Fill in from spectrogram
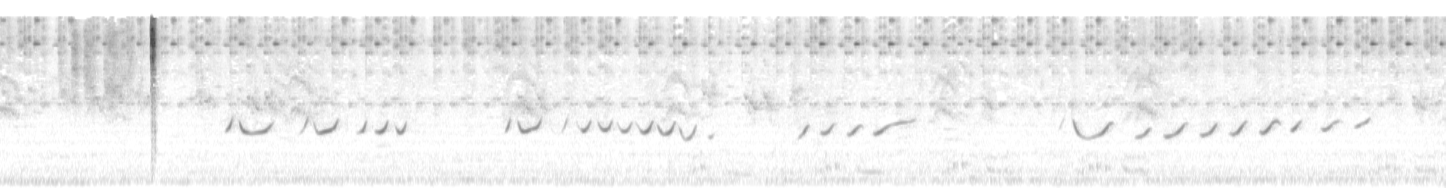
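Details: Parblue opaline male lovebirds, with a young one, kept in an aviary; runs of short, quick chirped notes, each sharply bent up or down, come in bursts of four to six, over a steady low hum and a single loud click.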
